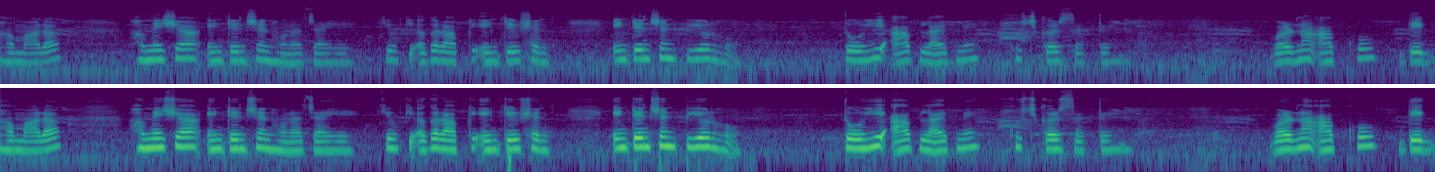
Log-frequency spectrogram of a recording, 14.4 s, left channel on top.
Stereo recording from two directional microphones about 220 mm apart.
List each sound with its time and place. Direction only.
0.0 s a woman's voice: 40° right (ahead or behind)
8.4 s a woman's voice: 45° right (ahead or behind)
12.7 s speech: 40° right (ahead or behind)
